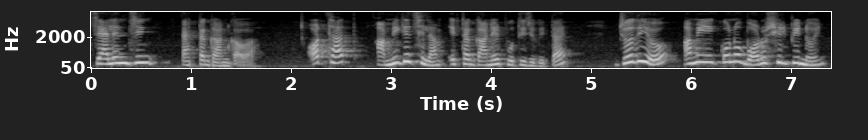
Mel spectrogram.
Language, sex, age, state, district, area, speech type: Bengali, female, 18-30, West Bengal, Hooghly, urban, spontaneous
